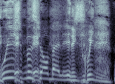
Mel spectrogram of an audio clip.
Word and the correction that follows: couignes: Des cougnes, des couignes. oui, pardon, j'ai mal prononcé.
